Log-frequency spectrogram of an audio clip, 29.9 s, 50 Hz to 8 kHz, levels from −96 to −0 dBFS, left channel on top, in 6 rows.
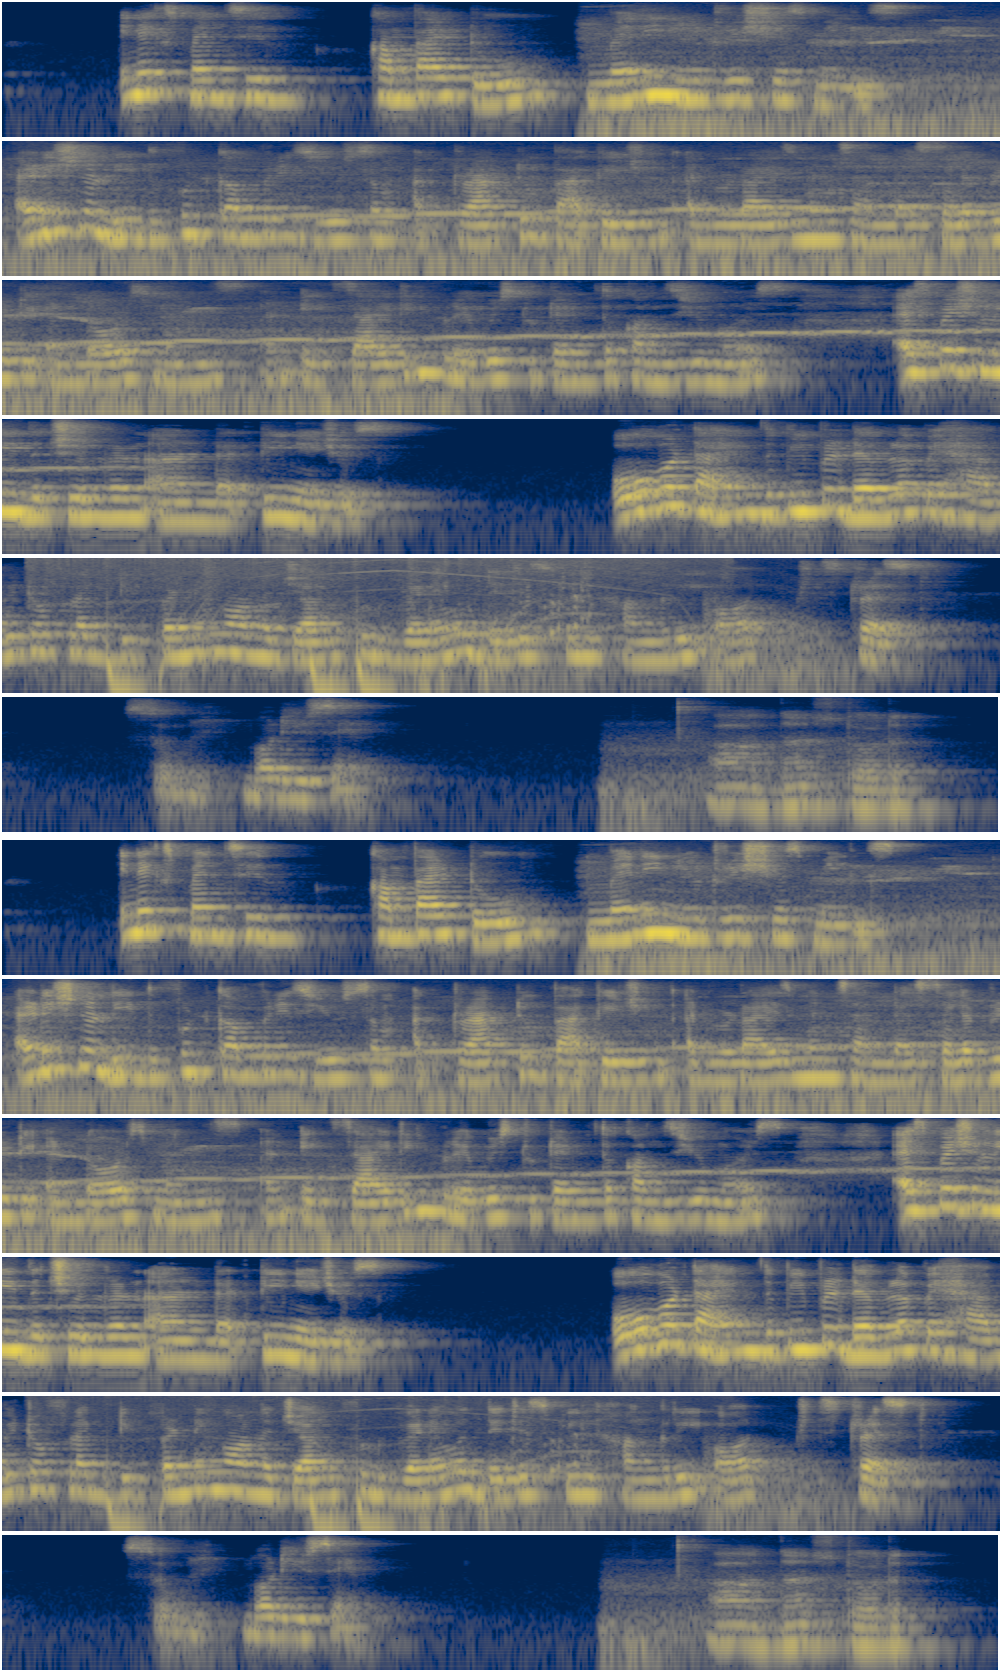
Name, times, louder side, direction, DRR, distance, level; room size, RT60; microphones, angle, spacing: voice 1, 0.6-1.5 1.8-4.5 5.1-16.9 18.0-23.8 24.0-24.6 25.6-26.7, right 1 dB, 85° right, 1.1 m, -25 dB
sound 1, 2.9-12.2, equal, 5° left, 3.4 m, -42 dB
sound 2, 6.1-15.9, left 3 dB, 50° left, 0.8 m, -40 dB
sound 3, 20.1-24.2, left 3 dB, 25° left, 0.3 m, -39 dB
voice 2, 27.9-29.4, right 2 dB, 25° right, 0.6 m, -35 dB
13.0 x 7.7 x 2.6 m
head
